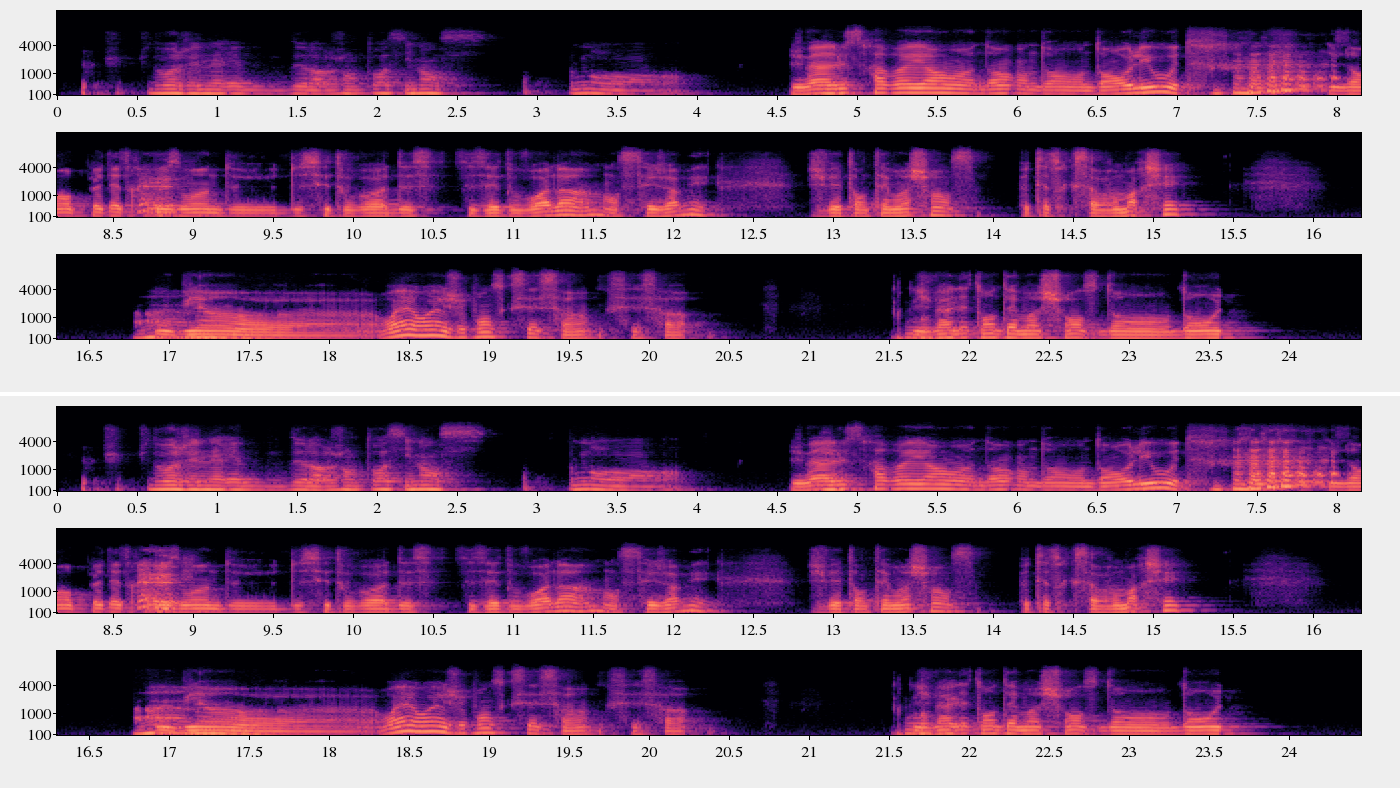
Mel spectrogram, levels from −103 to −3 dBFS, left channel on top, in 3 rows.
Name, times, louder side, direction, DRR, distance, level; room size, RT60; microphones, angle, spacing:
voice 1, 0.3-2.6 3.2-3.9 4.8-5.0 7.3-8.0 8.6-9.0 16.8-17.6 21.6-22.0, right 3 dB, 90° right, 0.9 m, -34 dB
voice 2, 4.6-7.4 7.9-13.9 14.3-15.2 15.7-15.8 16.9-20.2 21.6-23.6, left 2 dB, 15° left, 0.6 m, -33 dB
15.5 x 14.0 x 3.2 m
head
